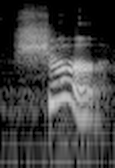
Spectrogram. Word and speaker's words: sure: We hear sh at the beginning when we say sure, but it's spelled with only the letter S instead of sh.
